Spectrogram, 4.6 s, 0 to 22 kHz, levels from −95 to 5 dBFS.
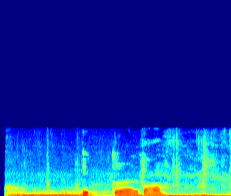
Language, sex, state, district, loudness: Telugu, female, Andhra Pradesh, Sri Satya Sai, -17 LUFS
